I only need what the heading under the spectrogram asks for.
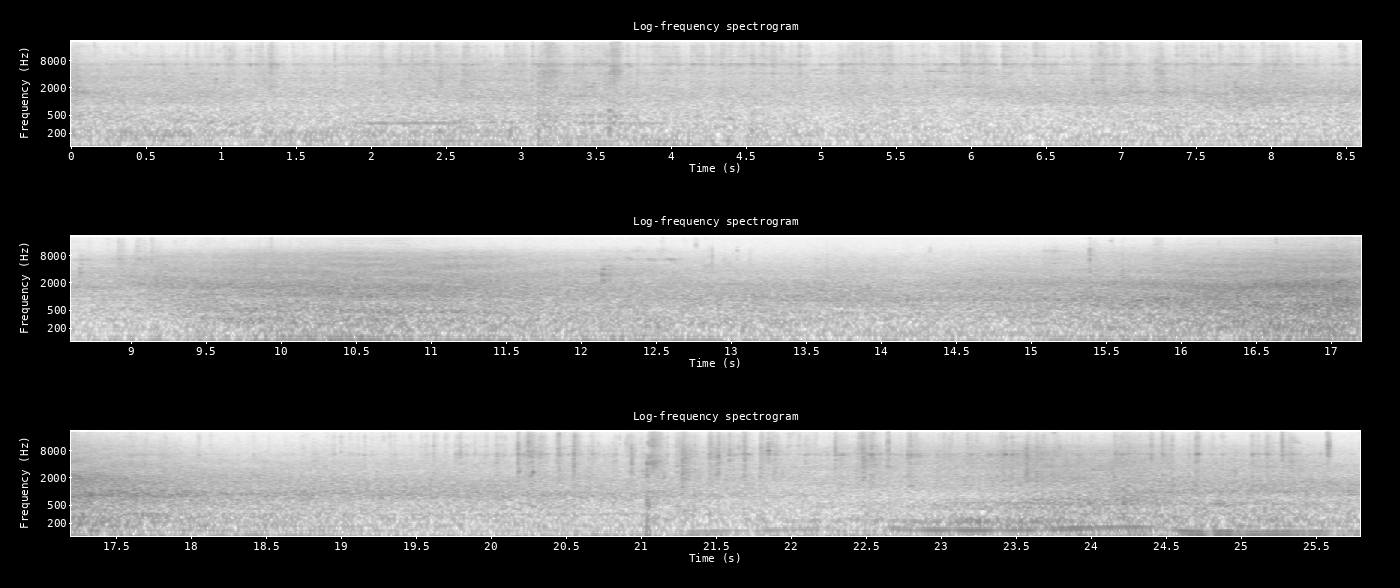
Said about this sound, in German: Genau heute kommen keine LKWs, nur ein paar Autos. Nur ganz wenige Autos sogar. Unterm Strich relativ wenig. Nicht die Lautstärke, die ich mir eigentlich erhofft hatte, dass es nochmal skurril anders wird.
